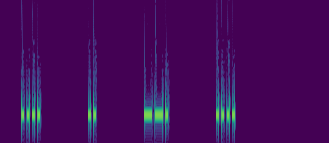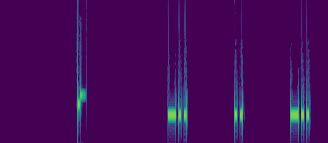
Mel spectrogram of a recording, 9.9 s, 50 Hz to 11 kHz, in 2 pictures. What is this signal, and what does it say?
Morse code, heard as a keyed tone, about 30 wpm, spaced as for 10 wpm, 700 Hz. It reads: HIGH DID
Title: 6x Character Spacing - Top 200 Words - 30wpm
